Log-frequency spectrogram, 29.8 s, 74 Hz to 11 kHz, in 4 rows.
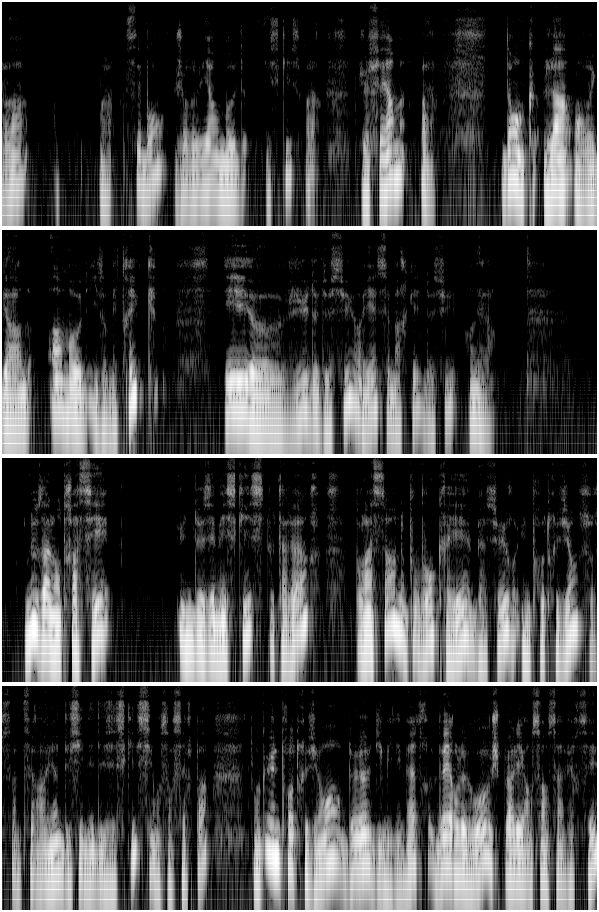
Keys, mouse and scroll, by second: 2.9 click, 4.4 click, 6.4-6.8 scroll down 1, 8.6 click, 12.4 click, 15.0-16.6 drag, 20.4 click, 25.3 click, 28.6 click.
